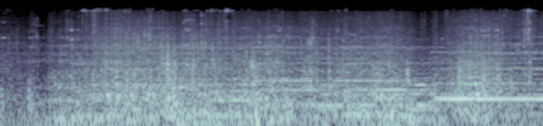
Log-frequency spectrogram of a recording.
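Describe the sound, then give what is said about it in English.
Mechanical ratcheting and clanking of a dumbwaiter being hauled up its shaft by hand, a steady, dense rattle with a low hum that continues throughout. “Jared climbs into the dumbwaiter and hauls himself up the shaft”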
